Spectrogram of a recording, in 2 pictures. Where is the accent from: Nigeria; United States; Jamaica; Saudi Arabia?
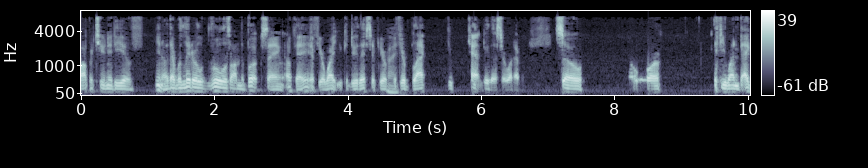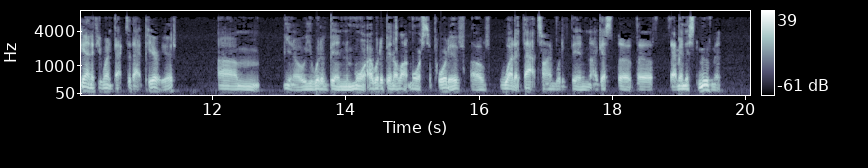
Saudi Arabia; dude, I grew up in Saudi Arabia.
